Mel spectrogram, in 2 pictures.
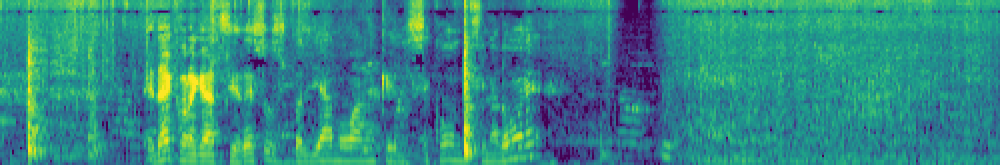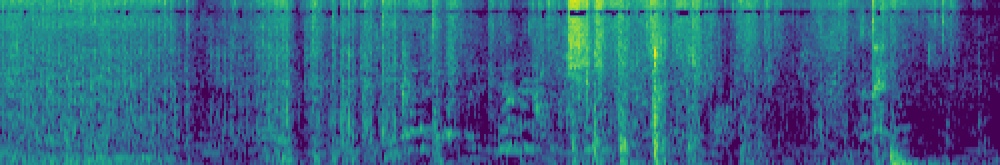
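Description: Cardboard boxes scrape and thump as they are handled.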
